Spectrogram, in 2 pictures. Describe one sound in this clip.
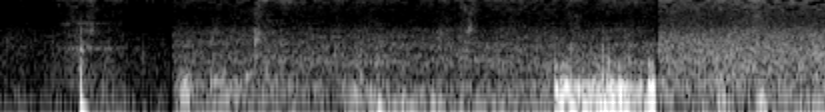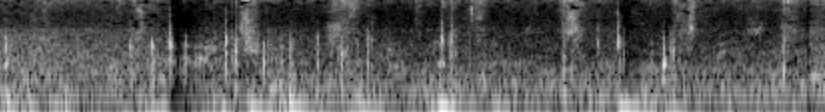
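An off-road vehicle's engine rumbles as it crawls down a rough track.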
